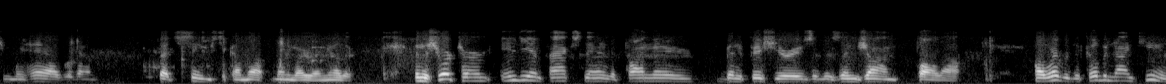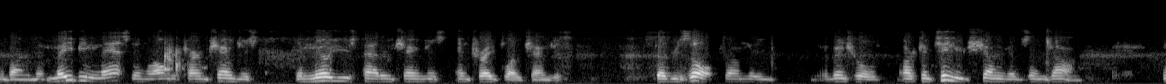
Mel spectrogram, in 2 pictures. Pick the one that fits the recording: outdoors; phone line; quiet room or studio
phone line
